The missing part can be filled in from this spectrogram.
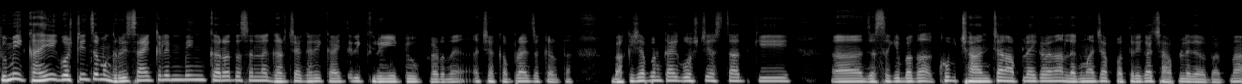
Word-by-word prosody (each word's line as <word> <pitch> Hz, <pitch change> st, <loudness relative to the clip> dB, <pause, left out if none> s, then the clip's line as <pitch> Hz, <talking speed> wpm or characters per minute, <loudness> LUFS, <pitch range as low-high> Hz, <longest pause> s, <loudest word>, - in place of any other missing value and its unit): तुम्ही 215 Hz, +5 st, +6 dB
काही 190 Hz, +5 st, +6 dB
गोष्टींचं 215 Hz, +3 st, +2 dB
मग 215 Hz, -7 st, +3 dB
रिसायकलिंग 190 Hz, +7 st, +1 dB
बिन 215 Hz, 0 st, +2 dB
करत 190 Hz, 0 st, 0 dB
असाल 185 Hz, 0 st, -3 dB
ना, 180 Hz, 0 st, 0 dB
घरच्या 140 Hz, -1 st, +1 dB
घरी 140 Hz, +1 st, 0 dB
काहीतरी 140 Hz, +1 st, -1 dB
क्रिएटिव्ह 130 Hz, -1 st, +1 dB
करणं 120 Hz, +1 st, -3 dB
अच्छा, 135 Hz, 0 st, -2 dB
कपड्याचं 135 Hz, +2 st, -2 dB
करता. 115 Hz, -2 st, -6 dB, 0.4 s
बाकीच्या 150 Hz, +8 st, +2 dB
पण 180 Hz, +2 st, -1 dB
काही 175 Hz, -1 st, +1 dB
गोष्टी 165 Hz, +2 st, -1 dB
असतात, 165 Hz, 0 st, -2 dB, 0.2 s
की 155 Hz, 0 st, -2 dB, 0.4 s
अ, 130 Hz, +1 st, +1 dB
जसं 130 Hz, +2 st, -1 dB
की 140 Hz, -, -1 dB
बघा 145 Hz, +1 st, +1 dB
खूप 175 Hz, -1 st, -1 dB
छान-छान 140 Hz, +3 st, +5 dB
आपल्या 155 Hz, 0 st, 0 dB
इकडे 155 Hz, 0 st, -1 dB
ना, 155 Hz, 0 st, +1 dB
लग्नाच्या 140 Hz, +1 st, +1 dB
पत्रिका 135 Hz, +3 st, 0 dB
छापल्या 130 Hz, +1 st, -1 dB
जातात 115 Hz, -2 st, -3 dB
ना. 135 Hz, 0 st, -2 dB
150 Hz, 180 wpm, -24 LUFS, 135-175 Hz, 0.4 s, तुम्ही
